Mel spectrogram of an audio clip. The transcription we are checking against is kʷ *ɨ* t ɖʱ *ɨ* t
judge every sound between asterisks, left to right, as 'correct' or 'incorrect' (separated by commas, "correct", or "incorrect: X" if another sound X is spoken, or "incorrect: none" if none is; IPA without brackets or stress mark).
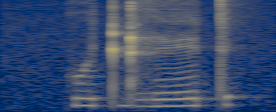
correct, incorrect: e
